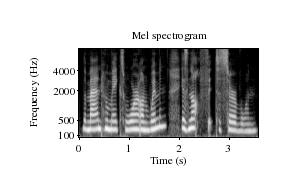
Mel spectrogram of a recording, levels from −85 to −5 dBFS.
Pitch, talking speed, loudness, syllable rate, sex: 235 Hz, 215 wpm, -16 LUFS, 5.5 syllables/s, female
